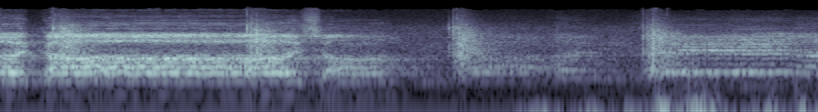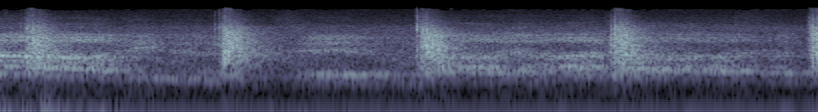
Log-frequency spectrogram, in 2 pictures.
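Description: A man chants a mournful lament loudly through a microphone.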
